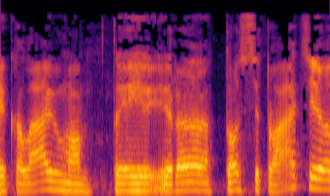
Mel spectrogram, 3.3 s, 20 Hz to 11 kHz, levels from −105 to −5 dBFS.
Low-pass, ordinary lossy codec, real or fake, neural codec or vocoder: 9.9 kHz; MP3, 32 kbps; fake; codec, 24 kHz, 3 kbps, HILCodec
